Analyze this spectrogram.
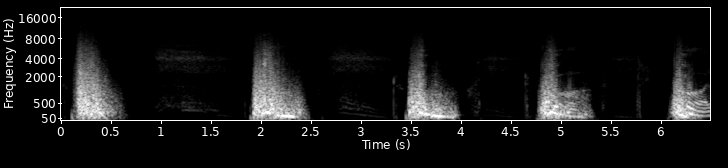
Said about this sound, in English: But you're going to be basically breathing in. You'll be standing up at this point. You're going to breathe in like you imagine you're taking an energy ball and you're sucking it into your belly.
